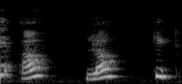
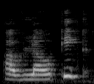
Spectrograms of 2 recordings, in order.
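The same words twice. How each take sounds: First: अवलौकिक drawn out slowly and pitched higher; slow teacher demo; slow sounding-out. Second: Said in the usual way. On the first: Shown as a demonstration. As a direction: stretch अवलौकिक syllable by syllable. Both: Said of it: "थोड़ा जल्दी बोलेंगे".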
